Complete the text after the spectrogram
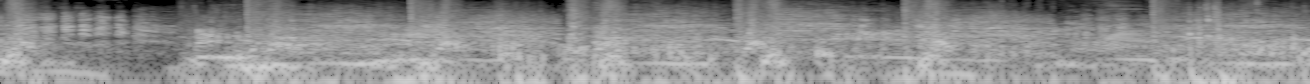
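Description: Large creatures screech and growl as they fight.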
